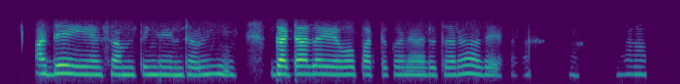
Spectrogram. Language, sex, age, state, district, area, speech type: Telugu, female, 18-30, Andhra Pradesh, Vizianagaram, rural, conversation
